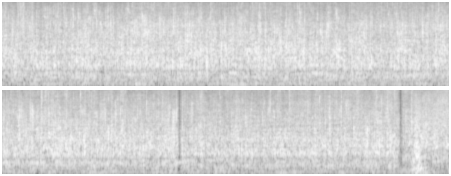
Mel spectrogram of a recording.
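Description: Swimming crab pieces and chilli sauce sizzling steadily in a frying pan over high heat, with a low steady hum underneath.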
